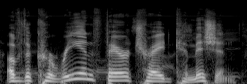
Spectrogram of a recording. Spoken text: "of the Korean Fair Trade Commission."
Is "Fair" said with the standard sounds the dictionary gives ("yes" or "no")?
yes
